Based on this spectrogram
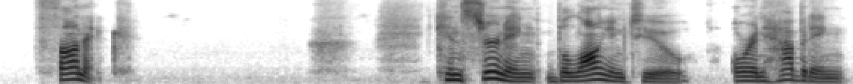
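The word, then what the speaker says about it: chthonic: where are you at c-h-t-h-o-n-i-c okay definition and pronunciation Sonic concerning belonging to or inhabiting the underworld ooh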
